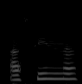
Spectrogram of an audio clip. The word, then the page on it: atsina: a'zina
